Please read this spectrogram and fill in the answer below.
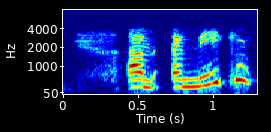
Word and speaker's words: amicus: Amicus is actually the correct pronunciation, but it's so commonly mispronounced that the way that you pronounced it is acceptable. Very few people would realize that you weren't pronouncing it correctly.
